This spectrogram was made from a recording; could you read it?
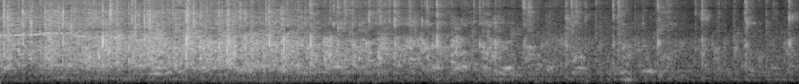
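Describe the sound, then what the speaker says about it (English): An audience at a boxing dinner applauds, dense clapping from a large crowd that holds steady and then slowly thins out toward the end. "please give them a big round of applause"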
